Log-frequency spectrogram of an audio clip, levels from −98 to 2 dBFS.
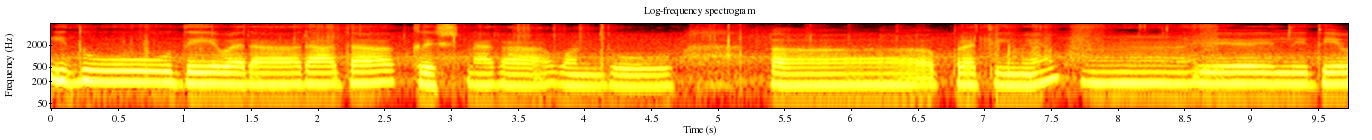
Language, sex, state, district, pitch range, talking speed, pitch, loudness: Kannada, female, Karnataka, Dakshina Kannada, 165-185 Hz, 90 wpm, 180 Hz, -16 LUFS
